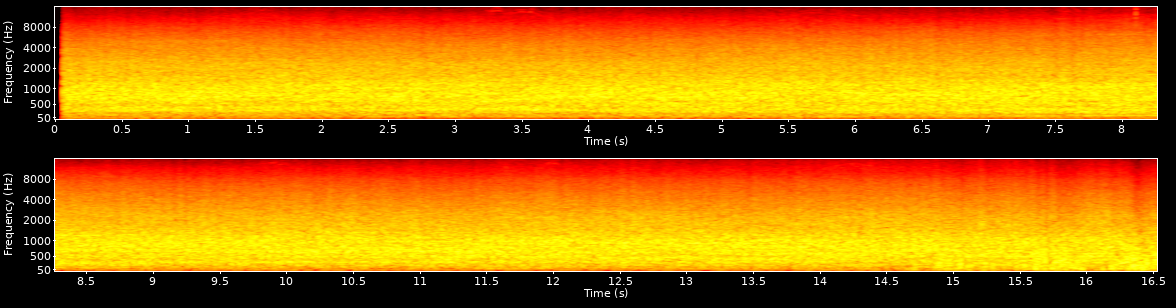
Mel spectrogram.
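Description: Steady, loud rushing noise with a faint low hum underneath, unchanging throughout.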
